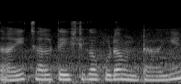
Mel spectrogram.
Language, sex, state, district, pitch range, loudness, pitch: Telugu, female, Andhra Pradesh, Srikakulam, 210-235 Hz, -22 LUFS, 225 Hz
